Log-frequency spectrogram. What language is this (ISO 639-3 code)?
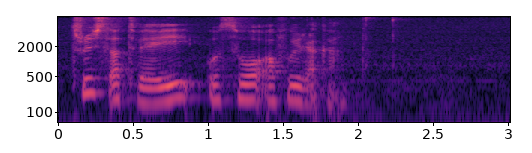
fao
